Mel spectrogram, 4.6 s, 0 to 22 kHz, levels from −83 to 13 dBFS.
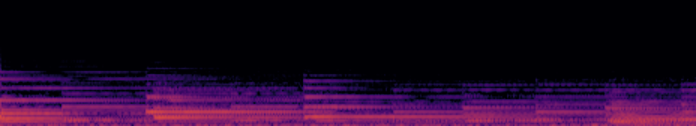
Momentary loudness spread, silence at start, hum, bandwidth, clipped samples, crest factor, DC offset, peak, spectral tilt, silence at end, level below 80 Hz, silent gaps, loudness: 9 LU; 0 s; none; 6.6 kHz; under 0.1%; 16 dB; under 0.1%; -20 dBFS; -10 dB/octave; 0 s; -48 dBFS; none; -38 LUFS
